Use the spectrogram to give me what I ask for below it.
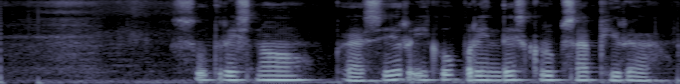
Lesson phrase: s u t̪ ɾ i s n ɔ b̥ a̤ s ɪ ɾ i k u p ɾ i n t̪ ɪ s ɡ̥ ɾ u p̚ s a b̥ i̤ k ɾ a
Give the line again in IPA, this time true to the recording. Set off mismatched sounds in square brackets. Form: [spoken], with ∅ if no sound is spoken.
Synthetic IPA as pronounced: s u t̪ ɾ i s n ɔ b̥ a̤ s ɪ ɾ i k u p ɾ i n t̪ ɪ s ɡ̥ ɾ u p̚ s a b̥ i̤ [∅] ɾ a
